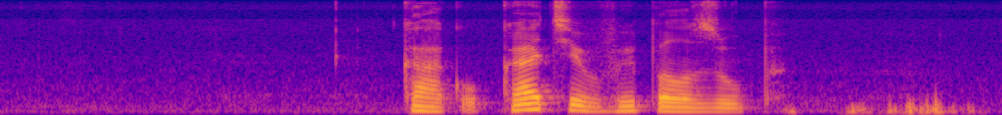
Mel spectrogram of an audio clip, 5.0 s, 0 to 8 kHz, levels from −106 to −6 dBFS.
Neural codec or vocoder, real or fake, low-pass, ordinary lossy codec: none; real; none; none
